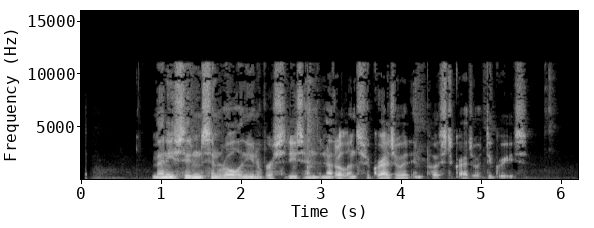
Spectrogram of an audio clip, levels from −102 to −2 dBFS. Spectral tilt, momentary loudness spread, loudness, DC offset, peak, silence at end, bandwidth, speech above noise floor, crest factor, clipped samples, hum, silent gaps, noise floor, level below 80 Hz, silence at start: -5 dB/octave; 15 LU; -27 LUFS; under 0.1%; -10 dBFS; 0.65 s; 11.5 kHz; 40 dB; 18 dB; under 0.1%; none; none; -67 dBFS; -46 dBFS; 0.9 s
